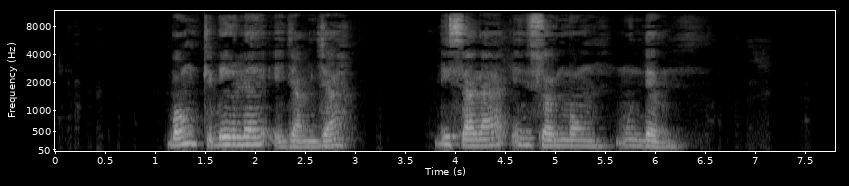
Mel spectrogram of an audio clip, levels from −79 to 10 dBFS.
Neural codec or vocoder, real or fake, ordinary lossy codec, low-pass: vocoder, 48 kHz, 128 mel bands, Vocos; fake; AAC, 32 kbps; 10.8 kHz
